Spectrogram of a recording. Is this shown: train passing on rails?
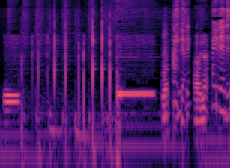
no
